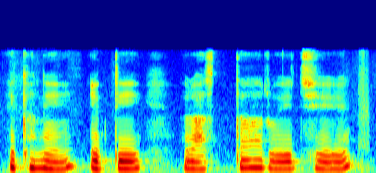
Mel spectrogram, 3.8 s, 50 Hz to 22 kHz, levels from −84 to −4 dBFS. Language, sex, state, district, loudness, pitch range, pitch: Bengali, male, West Bengal, Cooch Behar, -17 LUFS, 125-145 Hz, 135 Hz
